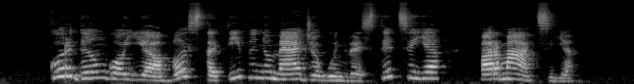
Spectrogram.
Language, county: Lithuanian, Tauragė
